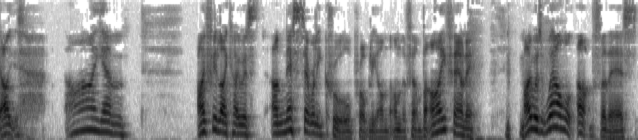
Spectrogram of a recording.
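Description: A man's voice: a little high, breathy edge. A man co-hosting a film podcast in casual discussion, talking in a hesitant, rambling way and often correcting himself.

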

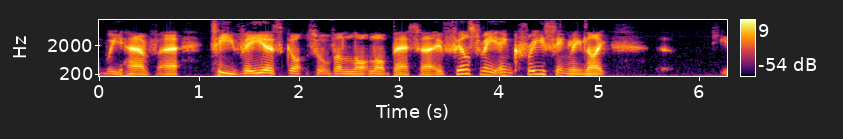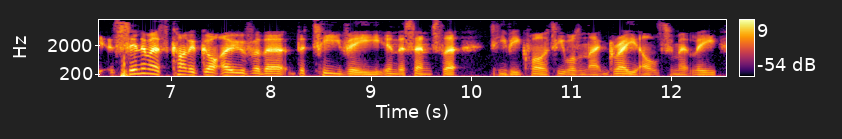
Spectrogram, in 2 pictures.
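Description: Male, podcast co-host, sharp bright voice, dry sound, casual film chat, hesitant and rambling. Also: on the low side, no echo, rough recording.

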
